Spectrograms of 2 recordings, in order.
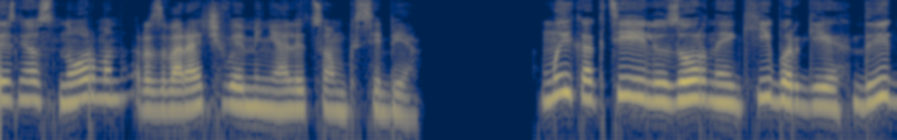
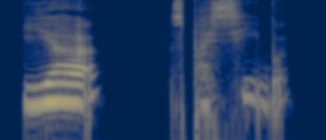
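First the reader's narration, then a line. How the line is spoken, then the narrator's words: Hoarse. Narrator (Russian): сипло сказала я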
